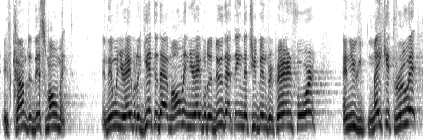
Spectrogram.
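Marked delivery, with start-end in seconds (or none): none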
